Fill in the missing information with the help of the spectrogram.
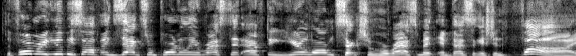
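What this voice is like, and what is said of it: Usual voice. Nothing is said of it.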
